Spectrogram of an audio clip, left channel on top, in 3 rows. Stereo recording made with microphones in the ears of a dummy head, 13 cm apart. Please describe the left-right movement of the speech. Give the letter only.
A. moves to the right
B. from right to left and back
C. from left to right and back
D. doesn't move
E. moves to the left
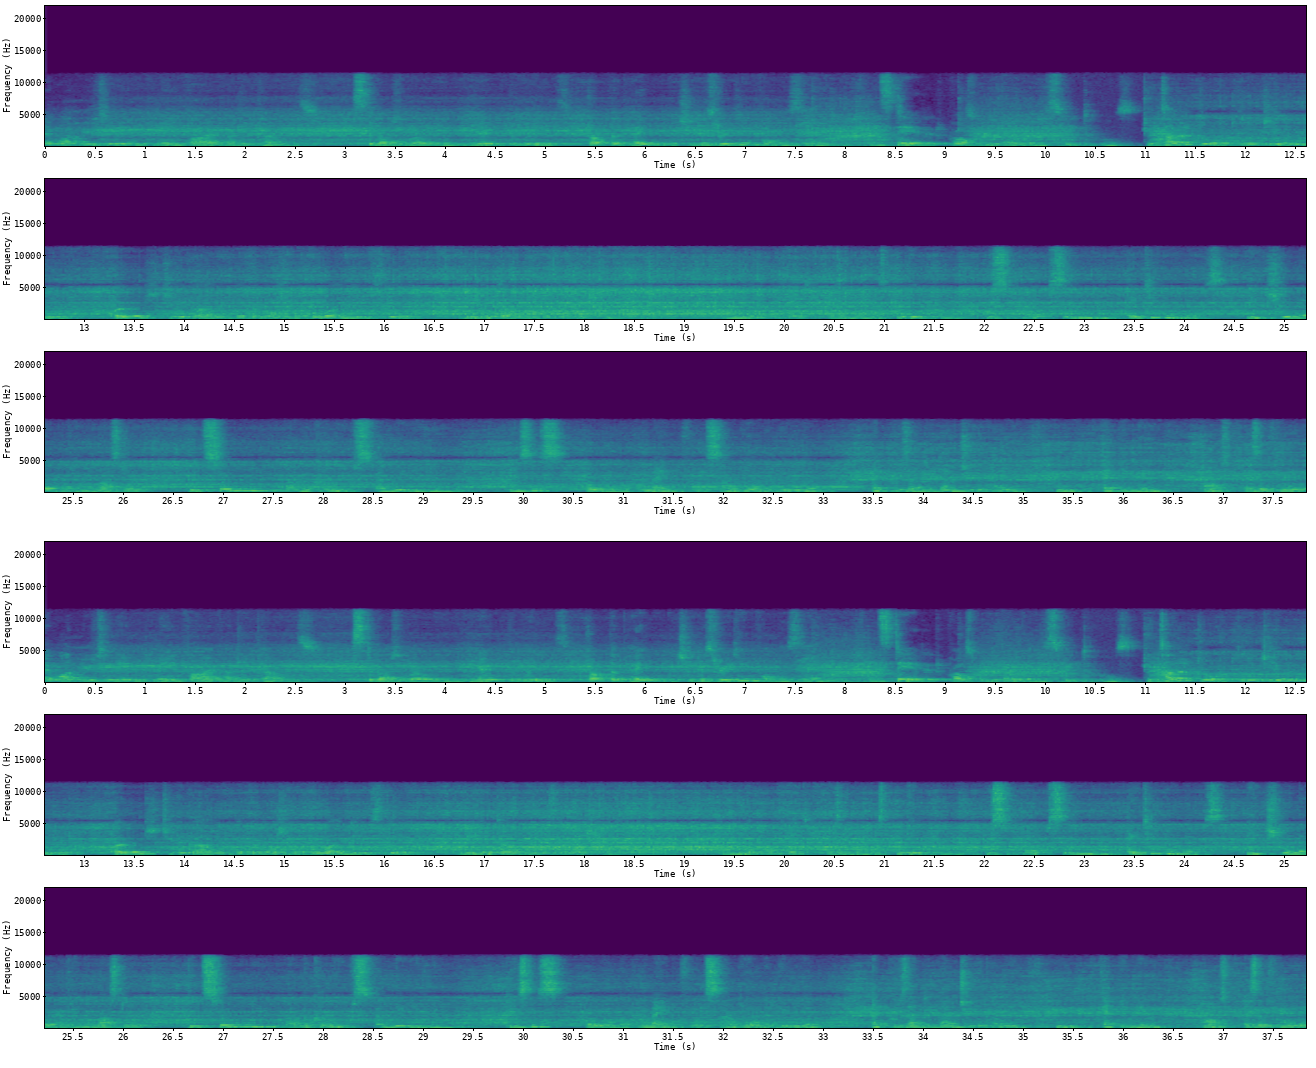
D.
